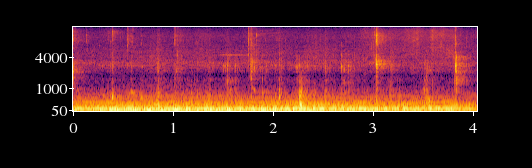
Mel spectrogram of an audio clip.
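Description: Close-miked chewing of fresh strawberries, with scattered wet mouth clicks over a steady low hum.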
